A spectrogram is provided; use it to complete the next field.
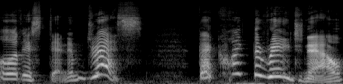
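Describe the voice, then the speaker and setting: Someone uses a put-on character voice with high pitch and a fairly slow pace. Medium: read story.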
